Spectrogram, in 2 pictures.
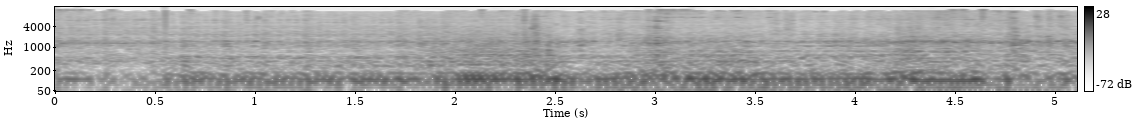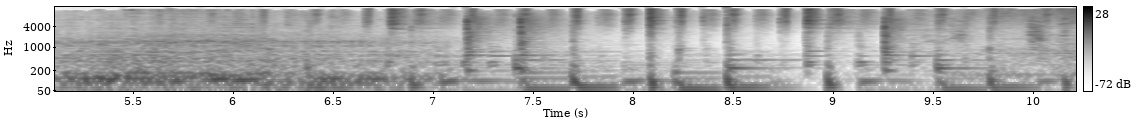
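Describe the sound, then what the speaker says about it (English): Tuk-tuk engine running steadily with a low motor drone while being driven, near and continuous, with road noise and a burst of sharper knocks and clatter toward the end. "I have convinced Shambhu to let me drive his tuk-tuk"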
